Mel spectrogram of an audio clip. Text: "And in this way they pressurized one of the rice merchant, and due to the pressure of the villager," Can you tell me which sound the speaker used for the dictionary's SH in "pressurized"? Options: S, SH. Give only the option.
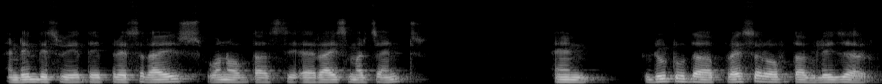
S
